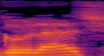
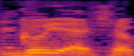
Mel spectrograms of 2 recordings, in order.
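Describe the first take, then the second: First: It is pronounced as in English spelling. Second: It is pronounced as in Hungarian. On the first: The speaker calls it wrong. "I say it the way it's written. Obviously, I'm saying it wrong" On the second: The speaker calls it right. "that's the proper way"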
